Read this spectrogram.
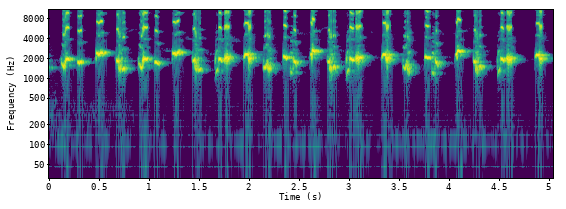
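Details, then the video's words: Yellow-vented bulbul in fighting song, a lure to draw replies from other bulbuls; steady, rapid bubbling whistles, each note sliding down then up, repeated about three times a second without a break. "KICAU SUARA trucukan gacor TARUNG ROPEL PANJANG ampuh MENJADIKAN burung trucuk gacor NYAUT SEKETIKA"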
